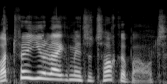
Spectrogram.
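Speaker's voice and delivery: put-on German accent, very high and very loud. Asked to do it on the spot, German accent. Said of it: "Do your German accent".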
